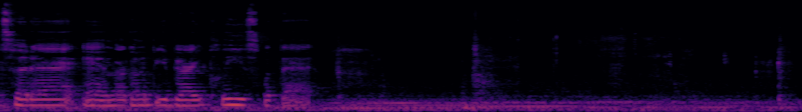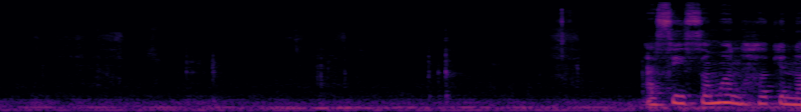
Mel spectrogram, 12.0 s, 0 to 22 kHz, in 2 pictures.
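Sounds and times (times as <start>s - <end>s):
low steady hum: 0.0s - 12.0s
cards rustling and tapping: 3.5s - 10.6s.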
